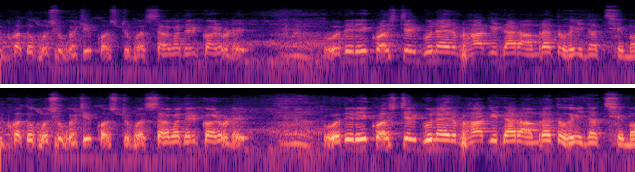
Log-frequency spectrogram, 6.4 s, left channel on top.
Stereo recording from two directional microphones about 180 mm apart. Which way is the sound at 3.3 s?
20° right (ahead or behind).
